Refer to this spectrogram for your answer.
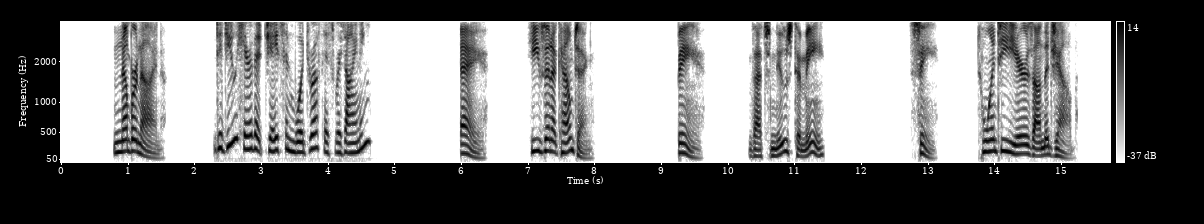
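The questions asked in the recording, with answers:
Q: Did you hear that Jason Woodruff is resigning?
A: B: That's news to me.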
